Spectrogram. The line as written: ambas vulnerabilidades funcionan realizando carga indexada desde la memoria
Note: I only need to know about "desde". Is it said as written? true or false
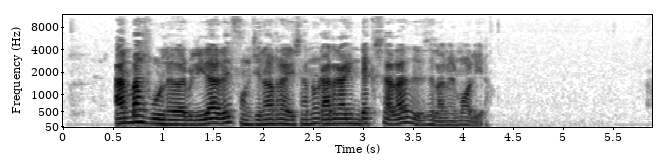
true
